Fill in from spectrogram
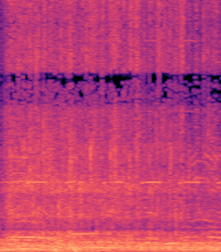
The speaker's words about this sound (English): The notorious anonymous artist is known for his artwork and public art stunts, especially this one. Art connoisseurs could only watch in horror as an expensive piece was shredded before their eyes.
